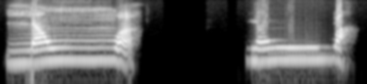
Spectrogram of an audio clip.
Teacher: When we say this, we're going to produce a nasal sound in between, joining the lam to the waw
